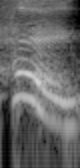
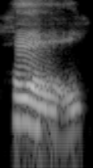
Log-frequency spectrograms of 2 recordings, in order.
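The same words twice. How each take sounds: First: It sounds warm and inviting. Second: It sounds cold and unhappy.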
